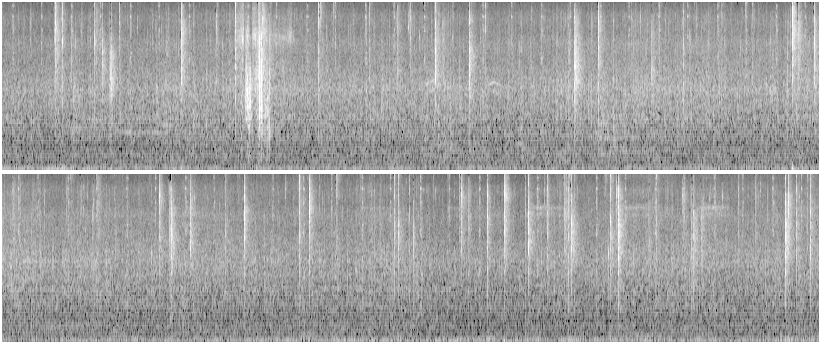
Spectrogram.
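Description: Logs burning in a wood stove, crackling with irregular sharp pops, over steady rain on a window and a low rumble. One louder snap comes about five seconds in.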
